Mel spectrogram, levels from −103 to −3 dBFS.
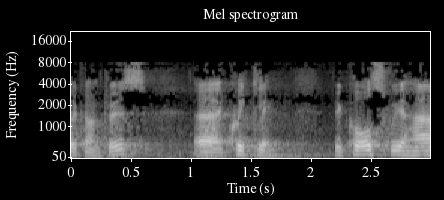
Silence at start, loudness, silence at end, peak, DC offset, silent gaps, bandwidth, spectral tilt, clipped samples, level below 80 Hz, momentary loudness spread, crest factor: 0 s; -32 LUFS; 0 s; -12 dBFS; under 0.1%; none; 8.2 kHz; -4.5 dB/octave; under 0.1%; -62 dBFS; 12 LU; 20 dB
